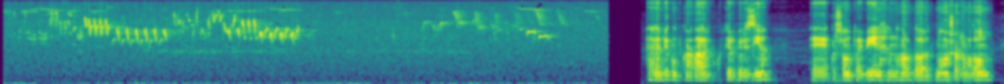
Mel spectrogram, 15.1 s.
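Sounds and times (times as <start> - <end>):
faint bird chirps: 0.1 - 9.2
small birds trilling: 0.1 - 9.2.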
